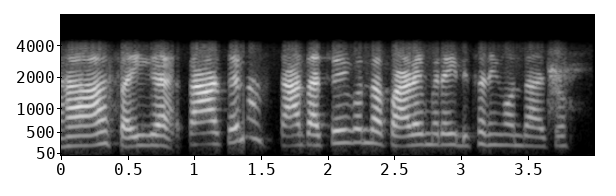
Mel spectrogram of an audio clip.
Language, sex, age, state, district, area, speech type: Sindhi, female, 45-60, Gujarat, Kutch, rural, conversation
